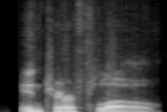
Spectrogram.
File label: "interflow", American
